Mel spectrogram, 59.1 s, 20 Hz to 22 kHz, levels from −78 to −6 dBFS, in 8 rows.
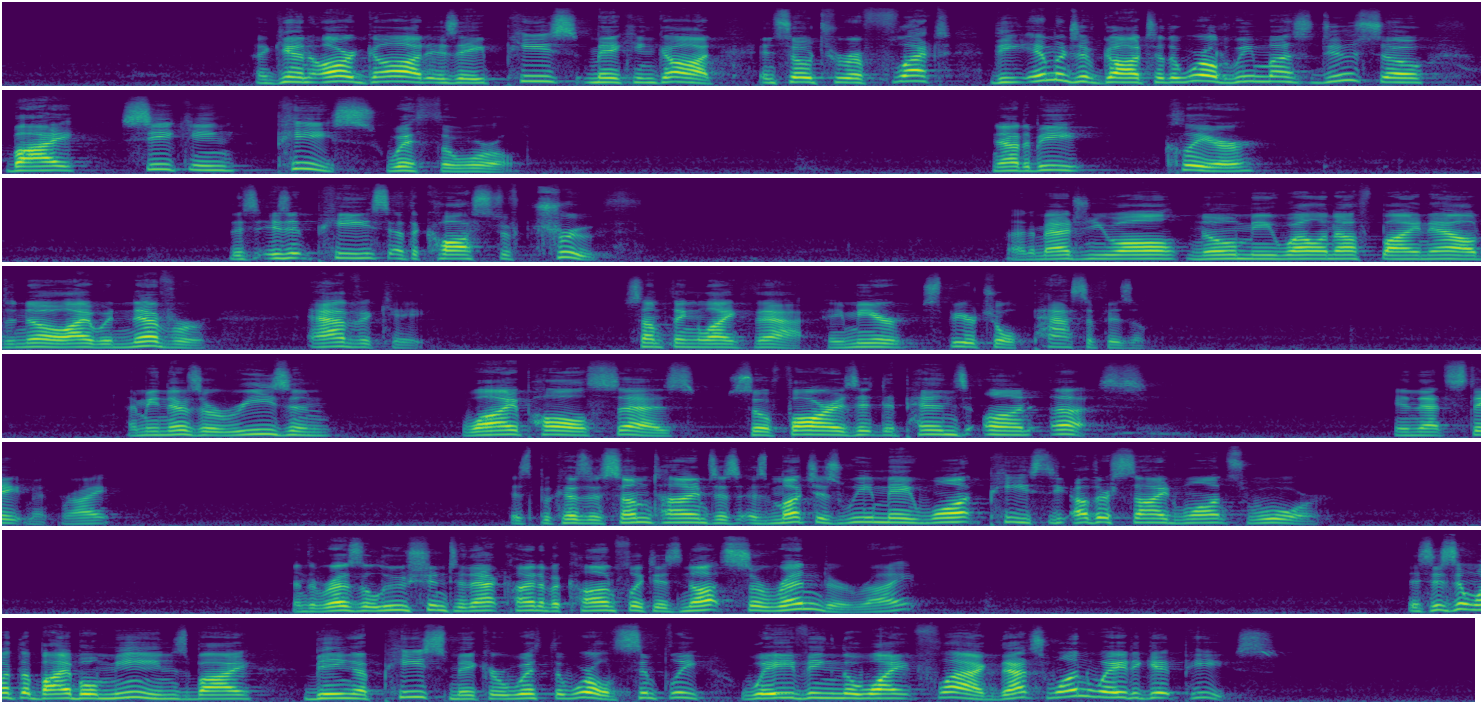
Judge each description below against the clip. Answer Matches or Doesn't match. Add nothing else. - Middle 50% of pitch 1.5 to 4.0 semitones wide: Doesn't match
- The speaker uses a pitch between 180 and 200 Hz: Matches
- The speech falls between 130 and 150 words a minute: Matches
